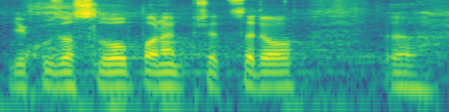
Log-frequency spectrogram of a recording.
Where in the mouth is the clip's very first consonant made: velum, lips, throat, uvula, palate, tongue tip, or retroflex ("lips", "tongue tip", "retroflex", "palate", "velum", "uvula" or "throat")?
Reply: palate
